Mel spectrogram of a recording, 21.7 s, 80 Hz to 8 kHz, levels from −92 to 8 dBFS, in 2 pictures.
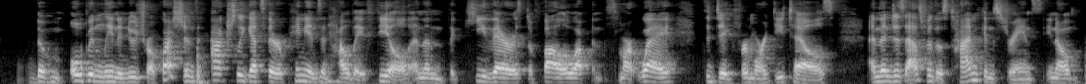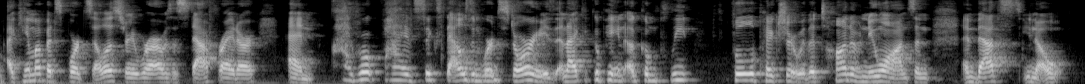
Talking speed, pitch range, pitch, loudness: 220 wpm, 165-230 Hz, 195 Hz, -19 LUFS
